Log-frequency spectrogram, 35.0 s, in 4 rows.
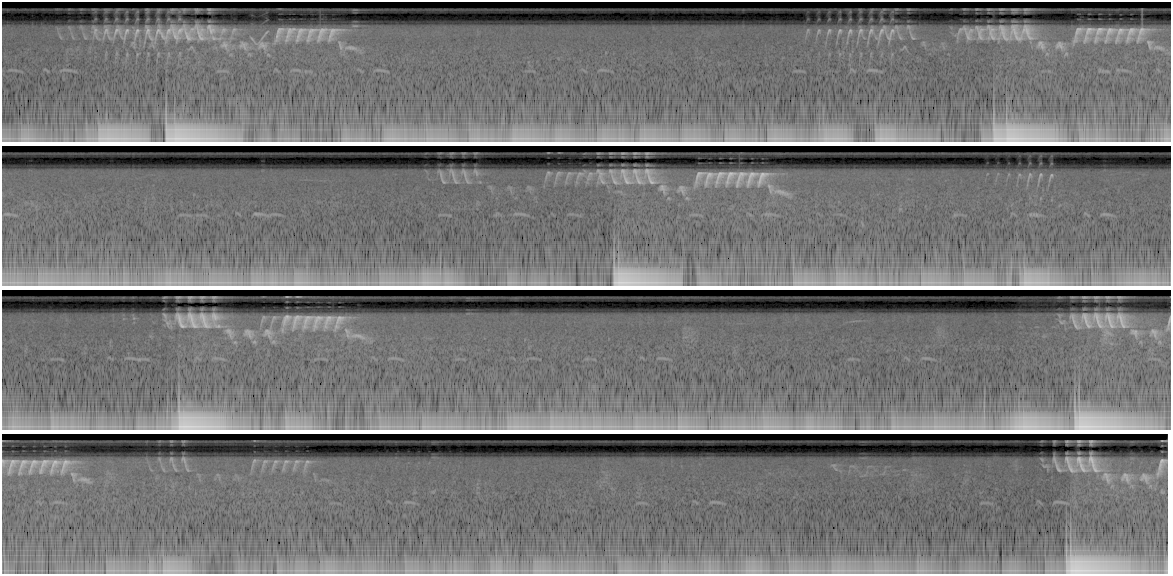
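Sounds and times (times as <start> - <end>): falling water hiss: 0.0 - 35.0
songbird trilling song: 0.2 - 3.0, 5.9 - 9.0, 11.9 - 14.8, 15.9 - 17.3, 18.0 - 21.7, 23.9 - 29.6, 30.8 - 35.0.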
